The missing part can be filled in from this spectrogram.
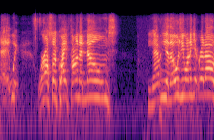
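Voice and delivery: very high, screaming goblin voice, yelled out. As the party walks out, the goblin calls after them; screaming goblin voice. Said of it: "the goblin screams out".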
